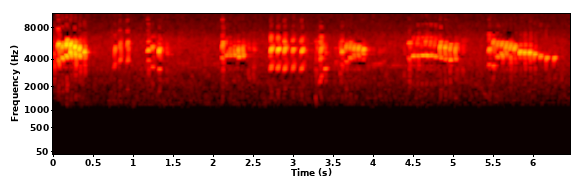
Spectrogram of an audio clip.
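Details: Male Atlantic canary singing scattered high trills and rolling phrases over a steady background hiss.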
